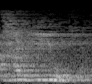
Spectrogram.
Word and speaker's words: Hayyu: Allah punya nama Hayyu. Ibu, Asmaul Husna, Allah punya nama apa? Nah, Hayyu bacanya.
